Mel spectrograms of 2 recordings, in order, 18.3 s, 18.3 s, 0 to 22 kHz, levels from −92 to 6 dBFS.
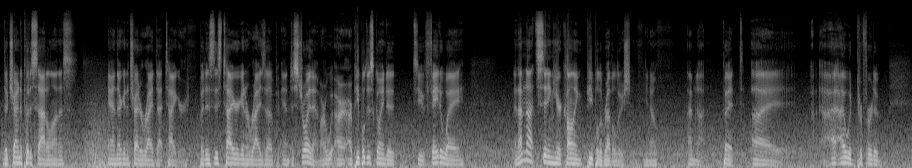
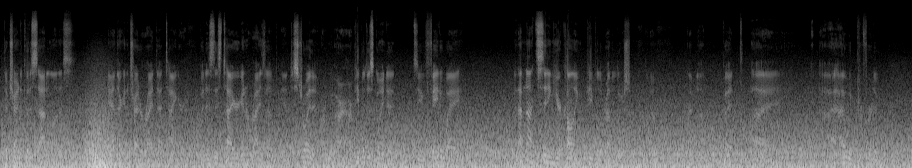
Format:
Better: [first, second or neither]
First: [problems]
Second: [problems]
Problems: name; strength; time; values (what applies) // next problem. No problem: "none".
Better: first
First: wind noise on the microphone; occasional gusts; 15 dB below the speech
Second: wind noise on the microphone; heavy; 4 dB above the speech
